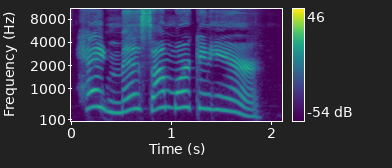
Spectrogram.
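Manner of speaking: little voice yelling, very high. Reading a story aloud, a tiny voice shouts at someone plucking flowers: tiny shouting voice. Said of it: "a tiny voice shouted".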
